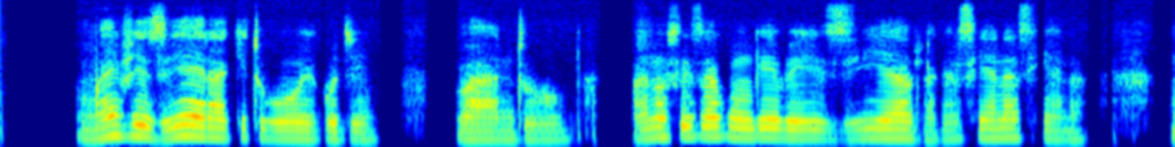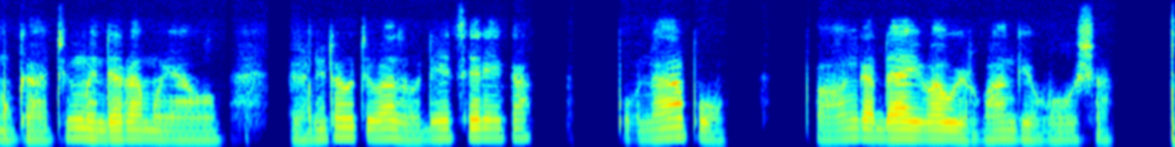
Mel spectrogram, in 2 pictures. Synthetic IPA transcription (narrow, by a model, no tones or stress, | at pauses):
mwaʐizijaiɾakitiwowekuti | ʋantʰu | ʋano̞sisakuŋɡe̞ʋe̞izijaʐakasijanasijanamukatimwe̞ndaɾamojaːʋo̞ʐono̞itakutiʋazo̞ɗe̞t͡se̞ɾe̞ka | ponapo̞ | paʋaŋɡaɗaiʋawirwaŋɡe̞ɦo̞ːʃa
